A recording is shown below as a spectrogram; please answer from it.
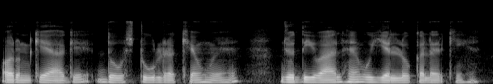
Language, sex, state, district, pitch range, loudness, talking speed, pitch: Hindi, male, Gujarat, Valsad, 100-110 Hz, -19 LUFS, 180 wpm, 105 Hz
